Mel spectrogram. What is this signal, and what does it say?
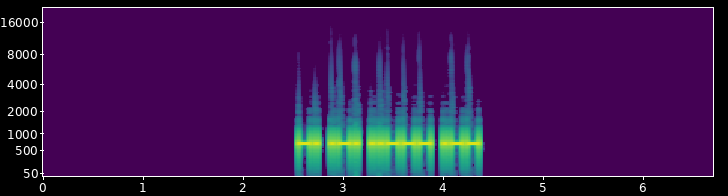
Morse code, heard as a keyed tone, about 32 wpm, 700 Hz. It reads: NR2W
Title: USA Call Signs - 4 Characters - Repeated 3x - 30wpm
